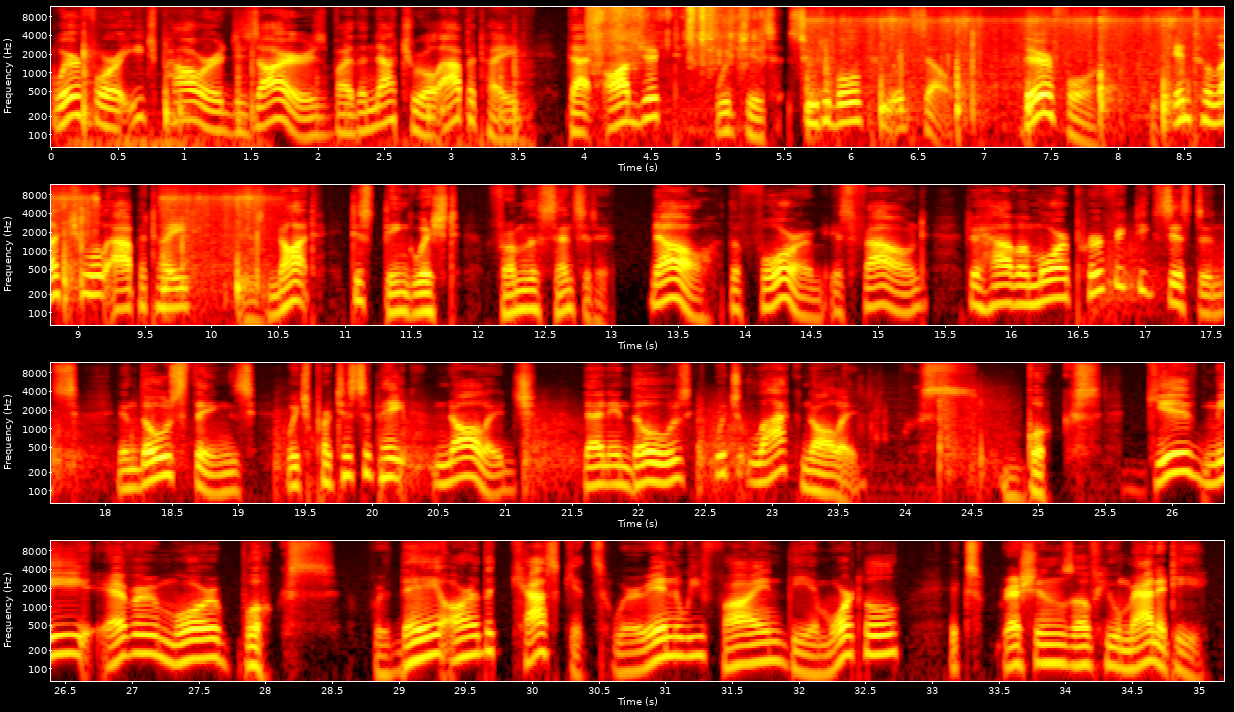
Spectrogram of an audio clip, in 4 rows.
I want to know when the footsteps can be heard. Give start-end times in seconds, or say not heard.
0.0-10.6.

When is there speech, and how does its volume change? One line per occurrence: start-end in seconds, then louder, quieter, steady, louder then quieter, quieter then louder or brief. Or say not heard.
0.0-35.0 steady.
